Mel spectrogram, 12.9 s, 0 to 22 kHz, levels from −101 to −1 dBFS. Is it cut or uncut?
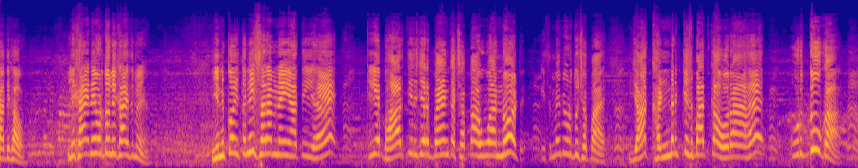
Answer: uncut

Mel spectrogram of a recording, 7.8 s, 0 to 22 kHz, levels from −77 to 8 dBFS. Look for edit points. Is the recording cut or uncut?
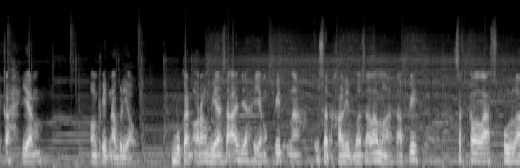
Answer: cut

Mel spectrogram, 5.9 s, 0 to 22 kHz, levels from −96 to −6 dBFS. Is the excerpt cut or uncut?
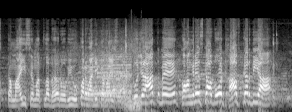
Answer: cut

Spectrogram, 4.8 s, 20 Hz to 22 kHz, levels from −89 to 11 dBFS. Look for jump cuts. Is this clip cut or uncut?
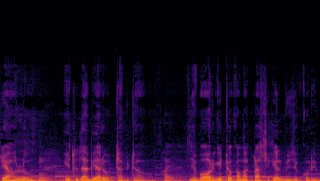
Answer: uncut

